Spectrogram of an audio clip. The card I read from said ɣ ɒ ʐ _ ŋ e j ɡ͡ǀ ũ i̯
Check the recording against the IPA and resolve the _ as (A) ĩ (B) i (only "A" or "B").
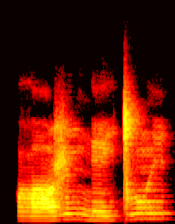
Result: A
